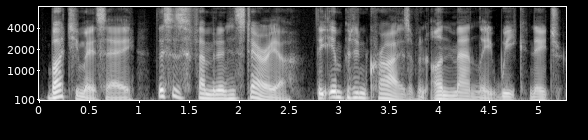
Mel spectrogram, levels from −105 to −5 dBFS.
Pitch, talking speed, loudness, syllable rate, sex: 110 Hz, 180 wpm, -20 LUFS, 5.8 syllables/s, male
